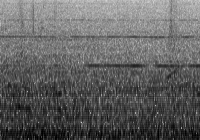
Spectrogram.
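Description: Steady rumble of street traffic, with no single event standing out.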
